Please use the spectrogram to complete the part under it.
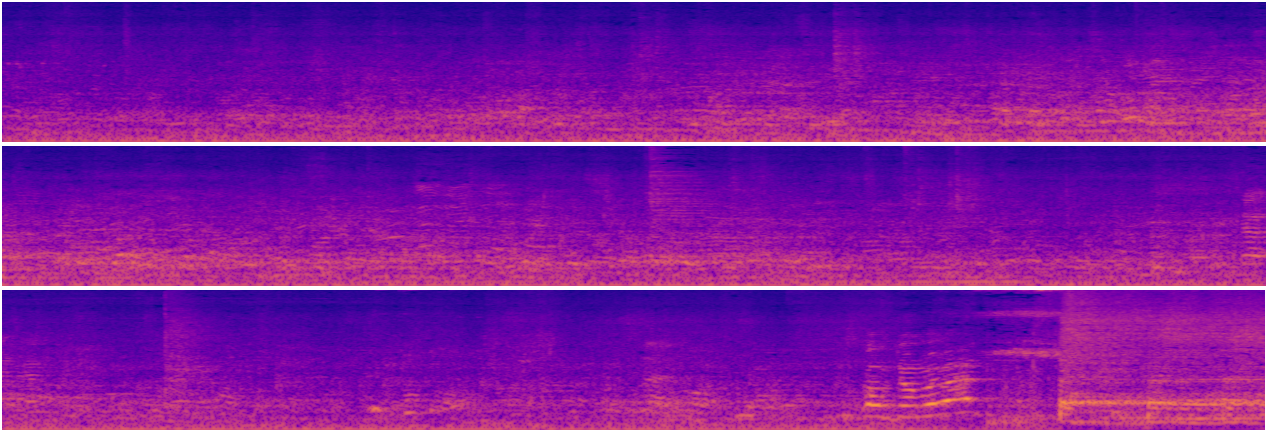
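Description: A crowd of men and women chatters and murmurs outdoors.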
